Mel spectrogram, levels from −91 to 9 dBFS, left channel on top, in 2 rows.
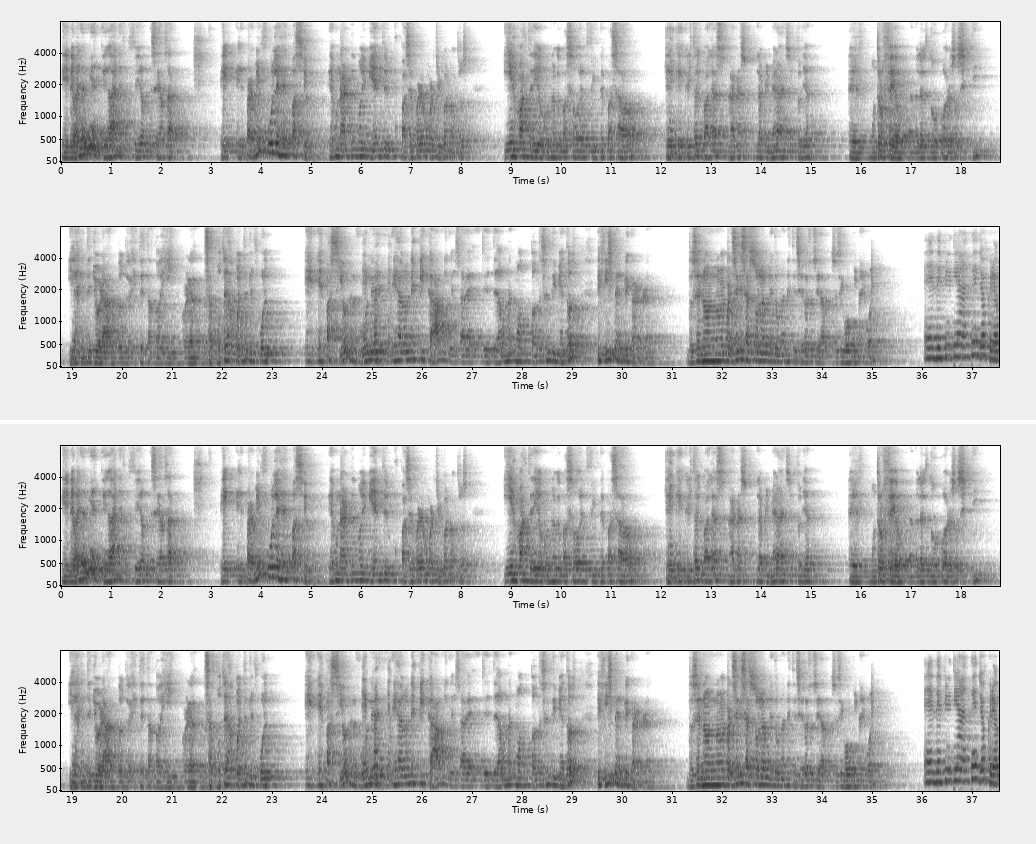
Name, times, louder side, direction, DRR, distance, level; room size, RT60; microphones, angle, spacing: voice 1, 0.0-2.2 2.6-2.8 3.2-5.0 5.3-8.1 8.8-11.4 12.1-15.0 15.7-18.3 18.9-22.9 23.6-29.0 29.5-30.6 31.3-35.0, equal, ahead, -4 dB, 3.5 m, -23 dB
voice 2, 24.8-25.4 36.0-37.5, right 1 dB, 80° right, 2 dB, 1.4 m, -23 dB
22.0 x 20.0 x 2.4 m, 1.4 s
head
